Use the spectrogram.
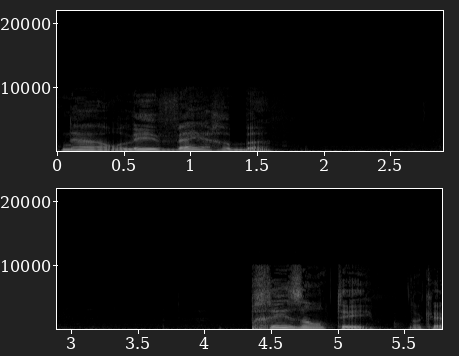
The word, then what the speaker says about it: présenter: Okay, remember when we've got this accent aigu like that on the top of sorry, then you should pronounce it e. All right, and then you combine the two en nasal en.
